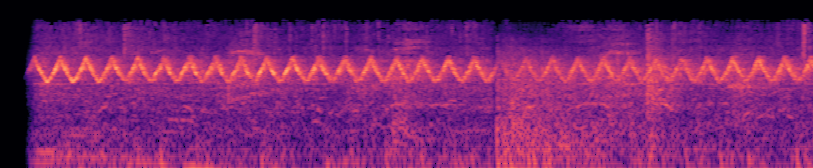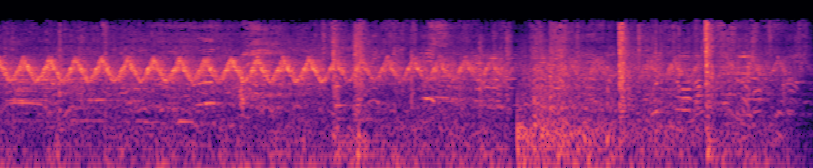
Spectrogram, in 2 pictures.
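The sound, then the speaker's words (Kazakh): Car alarms wailing in a street where gas has been fired: a loud, continuous warbling tone swings rapidly up and down without a break, and the alarm's pattern shifts partway through before carrying on just as loud to the end. “Көшедегі дауыстан көліктердің сигнализациясы шулап жатты.”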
